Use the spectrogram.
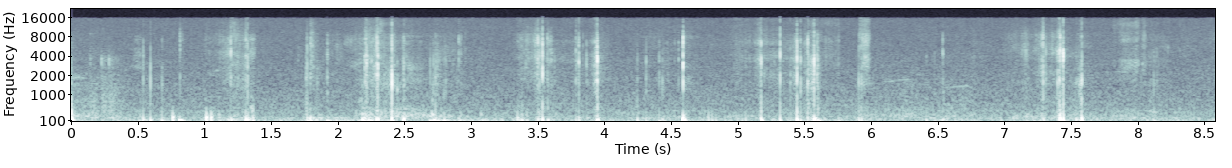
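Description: Long nails and fingertips scratch and tap the glossy cover of a small, solid children's board book of thick laminated cardboard, a Winnie the Pooh "L'albero del miele," held close to the microphone. Irregular dry scrapes and short crisp taps crackle brightly over a low, soft rumble, with a couple of sharper knocks standing out. Each sound stops almost instantly with no ring.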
